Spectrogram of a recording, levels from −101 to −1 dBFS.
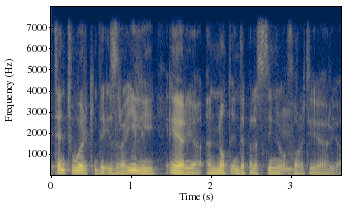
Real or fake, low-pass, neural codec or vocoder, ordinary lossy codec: real; 7.2 kHz; none; Opus, 64 kbps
